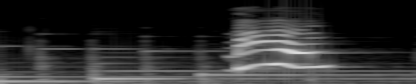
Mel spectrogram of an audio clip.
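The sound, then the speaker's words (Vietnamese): A cat lets out a single loud, drawn-out meow whose pitch rises and then falls, following a stretch of steady low humming tones with no talking. “Tôi la lên ý nói, phải thưởng cho tôi đấy.”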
